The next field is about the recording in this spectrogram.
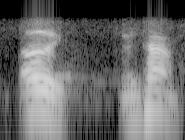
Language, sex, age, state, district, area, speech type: Bodo, male, 18-30, Assam, Chirang, rural, conversation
